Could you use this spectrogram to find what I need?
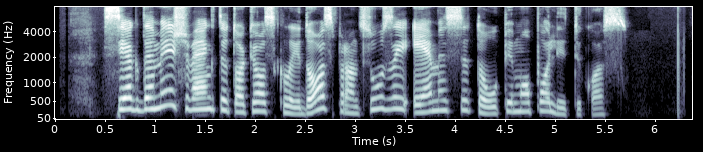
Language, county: Lithuanian, Klaipėda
